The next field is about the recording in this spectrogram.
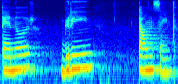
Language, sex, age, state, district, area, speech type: Goan Konkani, female, 18-30, Goa, Pernem, rural, spontaneous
